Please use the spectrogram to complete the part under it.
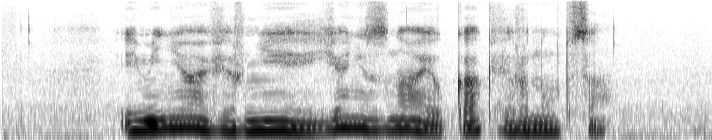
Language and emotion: Russian, sad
